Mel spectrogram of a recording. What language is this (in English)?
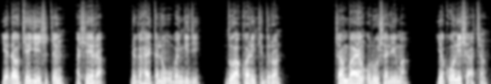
Hausa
